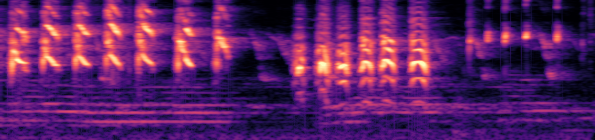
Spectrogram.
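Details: Long-tailed shrike song used as a lure to attract wild birds: rapid series of bright buzzy doubled notes, a brief pause, then another fast burst and scattered high chips.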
